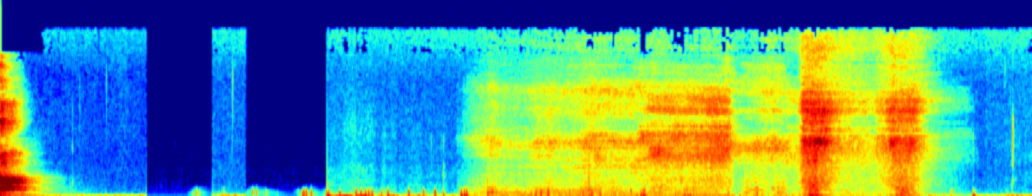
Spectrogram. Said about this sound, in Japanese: あ、すかしっぺ出ちゃった。ごめんなさい、すっごく臭いでしょ。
